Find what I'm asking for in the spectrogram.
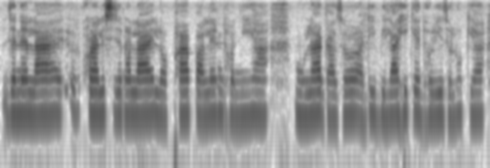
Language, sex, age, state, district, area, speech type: Assamese, female, 45-60, Assam, Dibrugarh, rural, spontaneous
